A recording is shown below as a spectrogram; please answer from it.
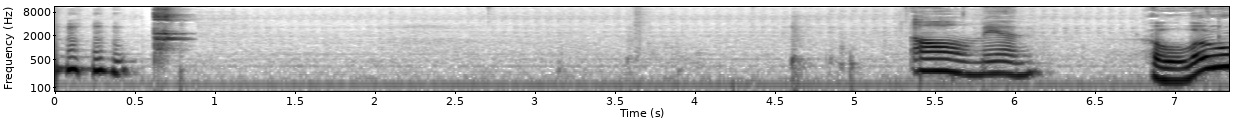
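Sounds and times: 
quiet steady hum: 0:00.0 - 0:07.3
beer glasses of Belgian-style tripel ale clinking in a toast: 0:00.6 - 0:00.9
speech: 0:05.4 - 0:06.2, 0:06.8 - 0:07.3.

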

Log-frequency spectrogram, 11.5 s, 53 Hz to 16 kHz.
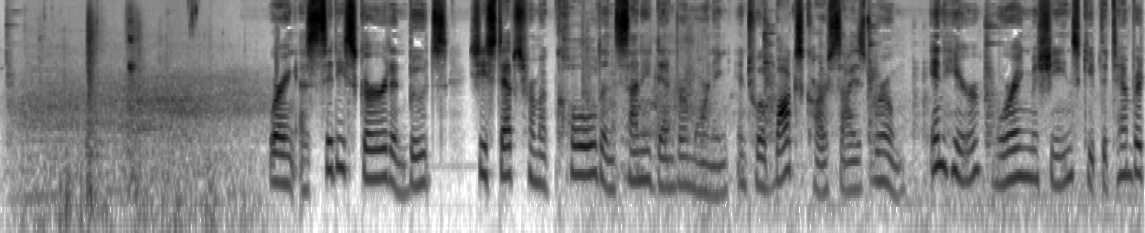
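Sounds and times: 
rusty metal latch creaking: 0:00.0 - 0:01.8, 0:05.6 - 0:11.4
heavy container door scraping open: 0:00.0 - 0:02.8, 0:05.8 - 0:10.2
speech: 0:02.7 - 0:11.4.

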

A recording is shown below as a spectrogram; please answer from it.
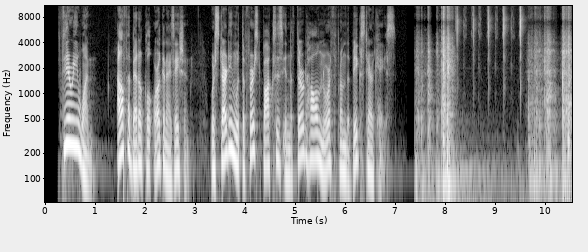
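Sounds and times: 
speech: 0:00.4 - 0:07.7
scissors snipping: 0:08.1 - 0:09.8.

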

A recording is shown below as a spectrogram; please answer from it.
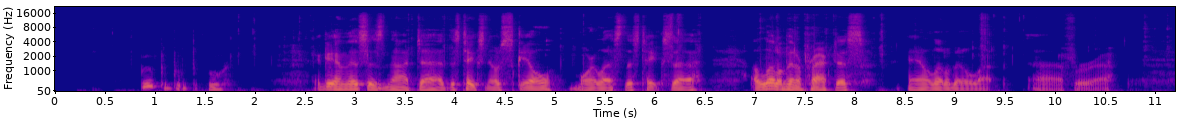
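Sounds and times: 
person murmuring: 0:00.9 - 0:01.9
speech: 0:00.9 - 0:01.9, 0:02.6 - 0:10.6
lock pins clicking as a lock is picked: 0:01.8 - 0:11.1.

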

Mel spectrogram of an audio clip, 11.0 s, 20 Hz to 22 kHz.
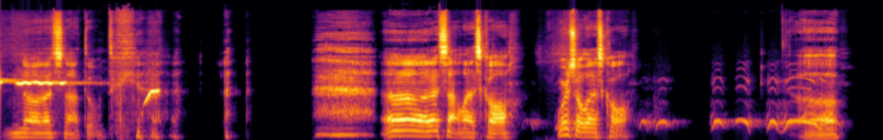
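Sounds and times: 
speech: 0:00.1 - 0:03.1, 0:03.9 - 0:08.0, 0:10.0 - 0:10.6
owl hooting: 0:07.9 - 0:10.4.

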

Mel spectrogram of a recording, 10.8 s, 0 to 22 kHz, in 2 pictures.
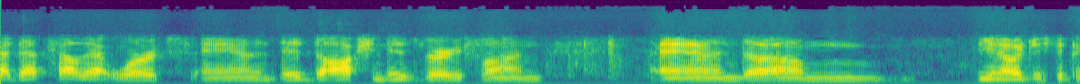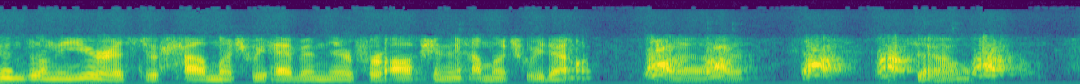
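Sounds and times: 
speech: 0:00.0 - 0:10.5
small dog barking: 0:08.6 - 0:10.6.

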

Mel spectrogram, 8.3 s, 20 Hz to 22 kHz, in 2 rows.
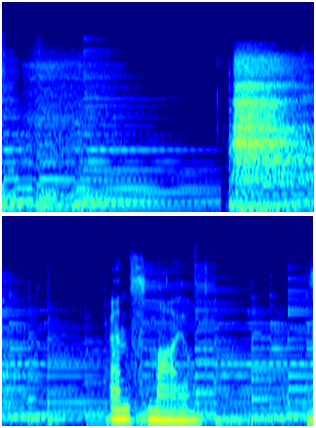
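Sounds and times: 
soft sustained music: 0:00.0 - 0:08.3
deep breath in and out: 0:00.1 - 0:01.7, 0:03.0 - 0:04.6
speech: 0:05.6 - 0:06.9.

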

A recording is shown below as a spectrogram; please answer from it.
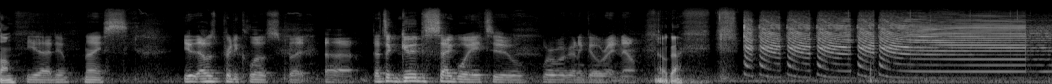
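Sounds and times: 
speech: 0:00.1 - 0:07.4
hip-hop air horn sound effect: 0:07.4 - 0:10.5.

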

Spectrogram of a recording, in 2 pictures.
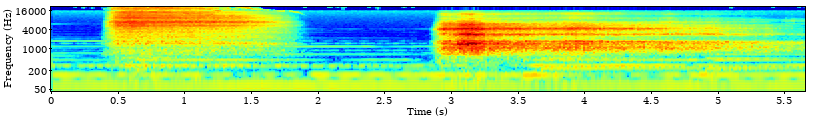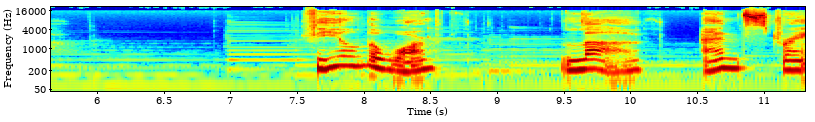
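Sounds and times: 
slow deep breath in and out: 0:00.4 - 0:01.9, 0:02.9 - 0:05.9
steady low drone: 0:00.4 - 0:01.9, 0:02.9 - 0:05.9
speech: 0:07.5 - 0:08.6, 0:09.5 - 0:11.3.

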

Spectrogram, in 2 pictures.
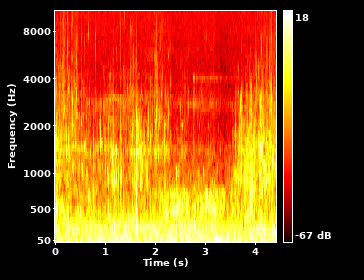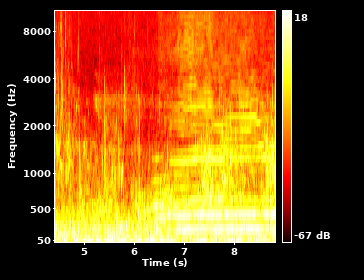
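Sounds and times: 
gurgling watery rumble: 0:00.0 - 0:08.8
whale song moans made by rubbing rubber balls on a water-filled container: 0:05.7 - 0:08.8.

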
